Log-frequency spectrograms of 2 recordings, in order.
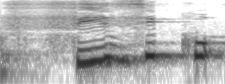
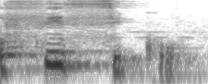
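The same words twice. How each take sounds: First: Said in the usual way. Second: Second "físico" with a hissed S in place of Z; S sound. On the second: Shown as a demonstration. Teacher offering the wrong option, "físico" with voiceless S. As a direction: say "físico" as FÍ-ssi-co. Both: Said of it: "porque eu quero som de Z".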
